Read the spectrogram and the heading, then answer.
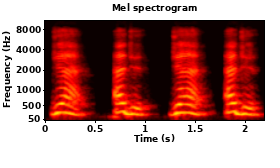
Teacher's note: في الجيم انغلاق كامل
